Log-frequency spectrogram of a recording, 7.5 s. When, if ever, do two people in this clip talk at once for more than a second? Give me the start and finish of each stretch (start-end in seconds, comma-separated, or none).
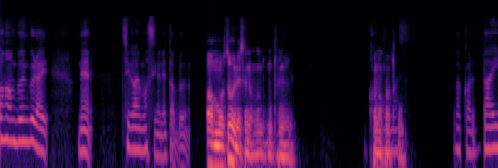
none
